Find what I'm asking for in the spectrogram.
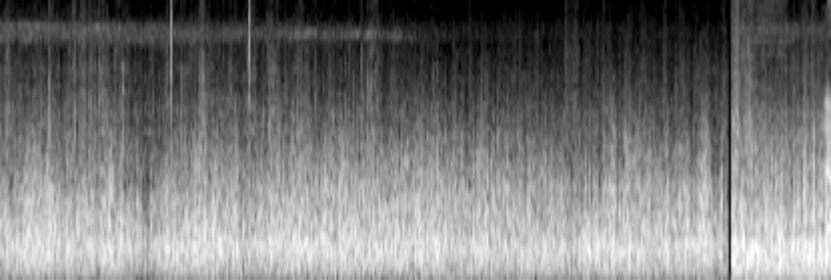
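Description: Heavy wind buffeting a camera microphone while riding a bicycle on a training route, a loud continuous roar and rumble that stays strong throughout, with a sharp knock near the end.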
